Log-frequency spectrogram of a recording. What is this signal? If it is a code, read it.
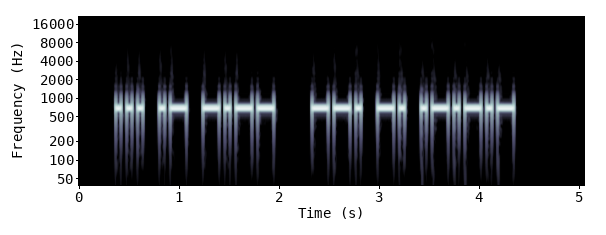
Morse code, heard as a keyed tone, about 22 wpm, 700 Hz. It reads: SAY GN.
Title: Sentences from Top 300 Words and Abbreviations 22wpm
